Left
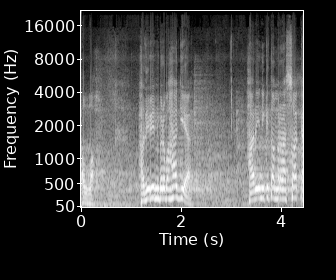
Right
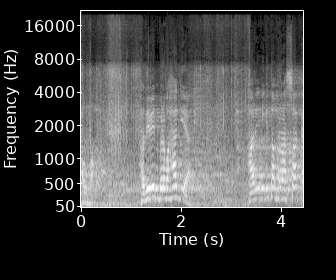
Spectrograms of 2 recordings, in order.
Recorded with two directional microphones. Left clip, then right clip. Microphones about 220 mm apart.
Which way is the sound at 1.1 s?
60° left (ahead or behind).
